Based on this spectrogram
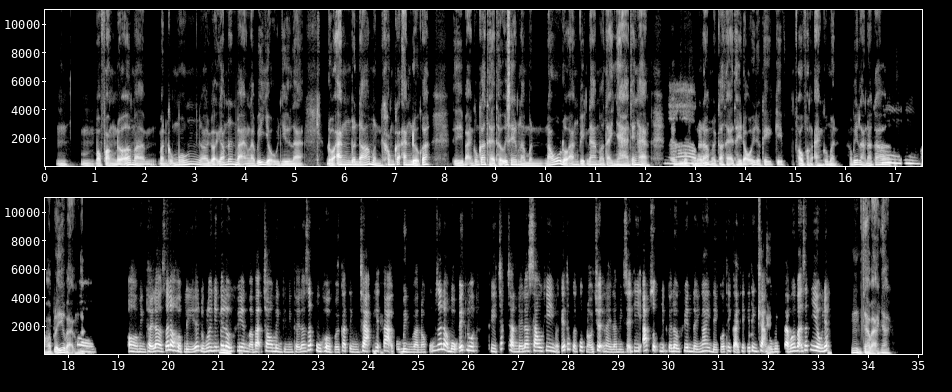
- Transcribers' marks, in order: tapping; other background noise
- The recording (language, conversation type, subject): Vietnamese, advice, Bạn đã trải nghiệm sốc văn hóa, bối rối về phong tục và cách giao tiếp mới như thế nào?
